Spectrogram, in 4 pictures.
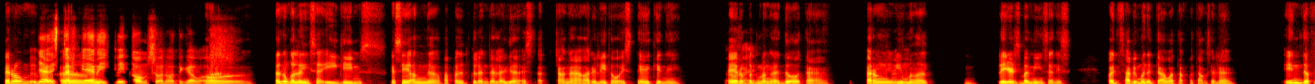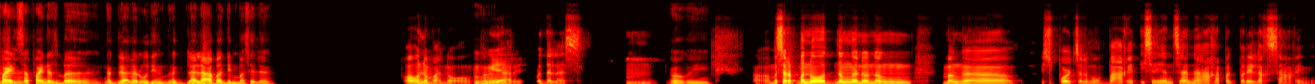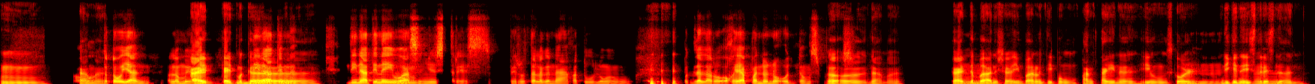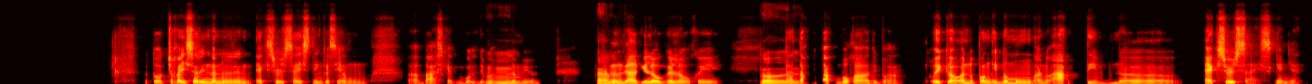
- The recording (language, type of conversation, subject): Filipino, unstructured, Ano ang pinakamasayang bahagi ng paglalaro ng isports para sa’yo?
- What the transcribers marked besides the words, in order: chuckle; laugh; drawn out: "na"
